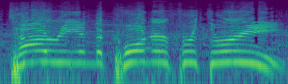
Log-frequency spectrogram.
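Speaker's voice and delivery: high, slowed shout of the call; excited play-by-play call. Real, not acted. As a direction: belt out the winning shot. Repeating the game-winning call.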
